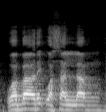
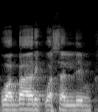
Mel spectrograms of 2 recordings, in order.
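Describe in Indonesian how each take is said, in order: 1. Kata terakhir berakhir dengan bunyi 'am'. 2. Kata terakhir berakhir dengan bunyi 'im'. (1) "Ada yang salah" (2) "Wasallim dengan wasallam"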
